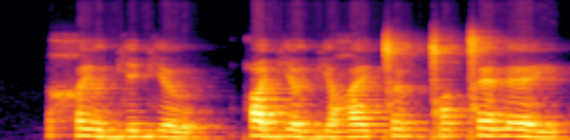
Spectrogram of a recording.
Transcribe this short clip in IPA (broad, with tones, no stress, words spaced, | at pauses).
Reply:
χi˥˧u̯bʲɑ˥bʲœ˥˧u̯ | qo˥˧bʲɑ˥˧u̯ bʲo˥˧ʁɛ˥i̯ǀɵ˥b ɡ͡ǀɔ˥ǀɛ˥nɛ˥˧i̯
